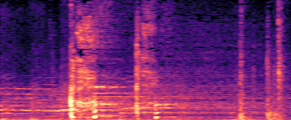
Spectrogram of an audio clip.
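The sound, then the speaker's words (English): Coughing from a woman right after she takes a drag on a joint: a few harsh, abrupt coughs in quick succession, fairly loud, with no talk. “takes a drag. She coughs instantly.”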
